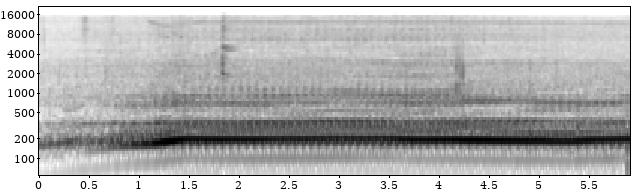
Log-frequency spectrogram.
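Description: Off-road 4x4's engine revving up about a second in, then held at steady high revs as it climbs a steep bank.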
